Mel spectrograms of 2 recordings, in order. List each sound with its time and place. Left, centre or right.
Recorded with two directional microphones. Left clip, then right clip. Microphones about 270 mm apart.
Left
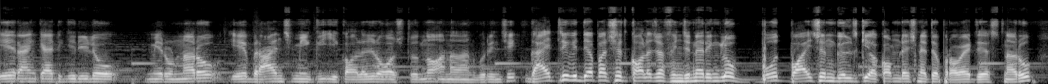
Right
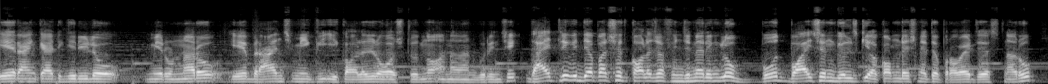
0.0 s speech: centre
5.3 s a man's voice: centre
